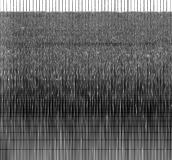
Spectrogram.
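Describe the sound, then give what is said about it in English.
A large jackhammer digging out an underground room hammers loudly and continuously in a rapid, even pulse, with no other sounds. “Tell me about the work. What's involved? Basically, a rather large jackhammer.”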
